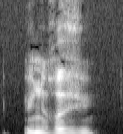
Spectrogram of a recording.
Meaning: 1. magazine, journal 2. troop inspection (military) 3. revue 4. revision
- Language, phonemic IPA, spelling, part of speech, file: French, /ʁə.vy/, revue, noun, Fr-revue.ogg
